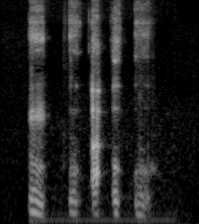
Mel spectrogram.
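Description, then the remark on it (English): A person makes five short, throaty grunts in quick succession, fairly loud, each a brief voiced burst with small pauses between, a bit like a pig's oinks. “Oh, just adding your own grunts.”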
